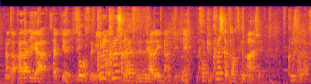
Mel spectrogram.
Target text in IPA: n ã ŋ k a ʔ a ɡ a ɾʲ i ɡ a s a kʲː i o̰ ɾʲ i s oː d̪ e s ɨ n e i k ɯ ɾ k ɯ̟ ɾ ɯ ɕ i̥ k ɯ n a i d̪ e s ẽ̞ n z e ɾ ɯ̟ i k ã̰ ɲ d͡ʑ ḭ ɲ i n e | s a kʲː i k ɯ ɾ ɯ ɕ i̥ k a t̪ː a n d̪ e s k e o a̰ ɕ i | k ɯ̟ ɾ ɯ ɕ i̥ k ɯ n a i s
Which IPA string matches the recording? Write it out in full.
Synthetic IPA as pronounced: n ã ŋ k a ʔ a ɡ a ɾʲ i ɡ a s a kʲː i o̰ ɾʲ i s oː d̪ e s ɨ n e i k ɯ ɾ k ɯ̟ ɾ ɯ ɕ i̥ k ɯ n a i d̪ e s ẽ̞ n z e ɾ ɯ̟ i k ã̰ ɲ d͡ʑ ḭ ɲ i n e | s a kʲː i k ɯ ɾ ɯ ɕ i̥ k a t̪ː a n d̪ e s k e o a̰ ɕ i | k ɯ̟ ɾ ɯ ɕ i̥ k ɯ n a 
